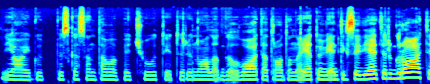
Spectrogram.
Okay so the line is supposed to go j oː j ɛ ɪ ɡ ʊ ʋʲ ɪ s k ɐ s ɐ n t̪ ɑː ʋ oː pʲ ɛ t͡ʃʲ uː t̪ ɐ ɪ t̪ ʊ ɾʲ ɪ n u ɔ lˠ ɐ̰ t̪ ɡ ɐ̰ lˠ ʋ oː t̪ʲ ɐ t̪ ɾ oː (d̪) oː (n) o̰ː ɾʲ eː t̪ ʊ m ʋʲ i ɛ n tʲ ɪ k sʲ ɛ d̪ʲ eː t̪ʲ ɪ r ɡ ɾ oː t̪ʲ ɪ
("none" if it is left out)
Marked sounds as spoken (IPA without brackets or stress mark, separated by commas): d̪, n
